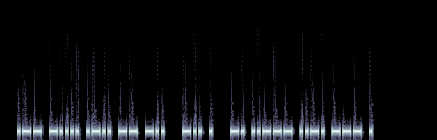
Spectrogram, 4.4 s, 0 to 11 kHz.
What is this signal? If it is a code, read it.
Morse code, heard as a keyed tone, about 46 wpm, 700 Hz. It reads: W6LMD DE N2FOE
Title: USA Callsign DE Callsign - 5 Characters - 45wpm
